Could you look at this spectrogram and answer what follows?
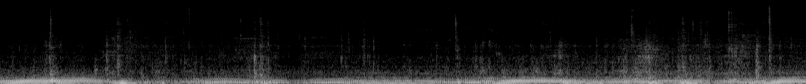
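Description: A Jeep's engine heard from inside the cabin, revving up and easing off in low-speed surges as it crawls over a fallen tree on a snowy trail, with a few knocks from the vehicle.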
